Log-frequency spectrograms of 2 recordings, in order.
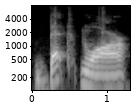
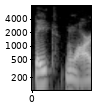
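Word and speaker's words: bête noire: to use is is bete noire or bate lar it's pronounced two different ways and it's simply a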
